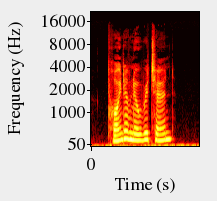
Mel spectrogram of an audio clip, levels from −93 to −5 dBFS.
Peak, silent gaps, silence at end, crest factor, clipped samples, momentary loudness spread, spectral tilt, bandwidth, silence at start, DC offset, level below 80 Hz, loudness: -6 dBFS; none; 0.05 s; 14 dB; under 0.1%; 7 LU; -6.5 dB/octave; 11.5 kHz; 0.3 s; under 0.1%; -46 dBFS; -19 LUFS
